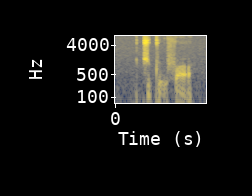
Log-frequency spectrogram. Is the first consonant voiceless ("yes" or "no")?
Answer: yes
